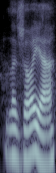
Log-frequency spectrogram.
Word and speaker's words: La Jolla: La Jolla, thank you.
